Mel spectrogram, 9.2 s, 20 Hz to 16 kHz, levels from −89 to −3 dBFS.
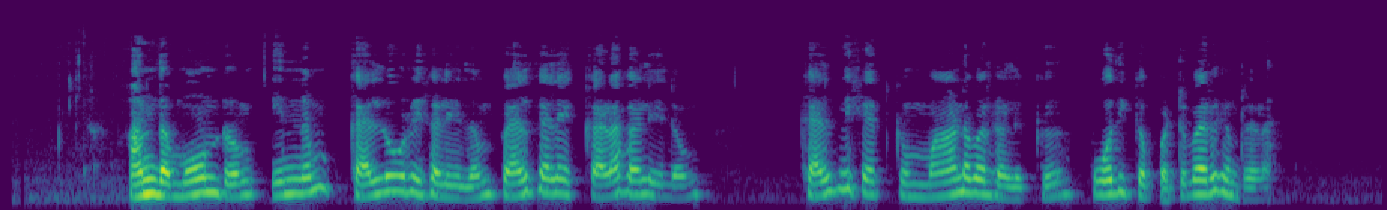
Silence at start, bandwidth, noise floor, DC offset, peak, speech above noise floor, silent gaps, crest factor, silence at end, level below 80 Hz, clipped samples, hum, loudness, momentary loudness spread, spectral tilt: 0.85 s; 8 kHz; -78 dBFS; under 0.1%; -6 dBFS; 52 dB; none; 22 dB; 0.8 s; -84 dBFS; under 0.1%; none; -27 LUFS; 16 LU; -7.5 dB/octave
